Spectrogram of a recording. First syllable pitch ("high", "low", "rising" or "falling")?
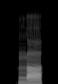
low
